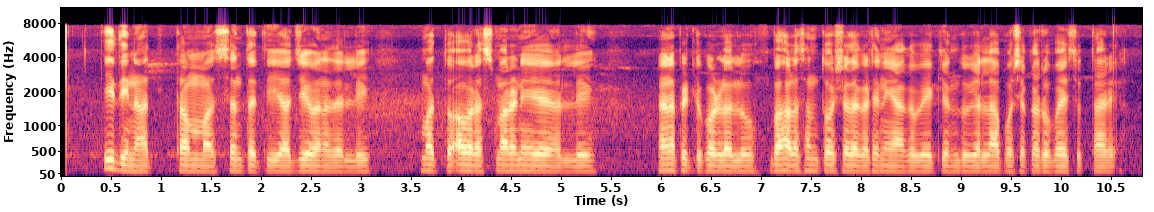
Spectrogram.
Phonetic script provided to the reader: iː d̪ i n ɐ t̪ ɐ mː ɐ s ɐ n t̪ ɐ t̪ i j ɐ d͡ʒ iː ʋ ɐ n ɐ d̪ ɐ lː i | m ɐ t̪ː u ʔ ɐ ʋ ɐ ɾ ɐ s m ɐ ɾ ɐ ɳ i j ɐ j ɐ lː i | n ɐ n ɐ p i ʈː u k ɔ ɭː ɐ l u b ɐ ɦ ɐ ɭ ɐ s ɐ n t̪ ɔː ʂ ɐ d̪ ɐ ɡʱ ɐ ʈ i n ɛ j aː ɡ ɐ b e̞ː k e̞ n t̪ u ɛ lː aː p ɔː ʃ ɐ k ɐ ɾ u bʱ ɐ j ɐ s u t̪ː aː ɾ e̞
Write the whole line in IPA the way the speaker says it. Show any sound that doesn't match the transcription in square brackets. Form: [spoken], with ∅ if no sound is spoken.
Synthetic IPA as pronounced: iː d̪ i n ɐ t̪ ɐ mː ɐ s ɐ n t̪ ɐ t̪ i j ɐ d͡ʒ iː ʋ ɐ n ɐ d̪ ɐ lː i | m ɐ t̪ː u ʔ ɐ ʋ ɐ ɾ ɐ s m ɐ ɾ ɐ ɳ i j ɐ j ɐ lː i | n ɐ n ɐ p i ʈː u k ɔ ɭː ɐ l u b ɐ ɦ ɐ ɭ ɐ s ɐ n t̪ ɔː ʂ ɐ d̪ ɐ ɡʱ ɐ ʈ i n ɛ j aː ɡ ɐ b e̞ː k e̞ n [d̪] u ɛ lː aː p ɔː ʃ ɐ k ɐ ɾ u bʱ ɐ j ɐ s u t̪ː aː ɾ e̞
